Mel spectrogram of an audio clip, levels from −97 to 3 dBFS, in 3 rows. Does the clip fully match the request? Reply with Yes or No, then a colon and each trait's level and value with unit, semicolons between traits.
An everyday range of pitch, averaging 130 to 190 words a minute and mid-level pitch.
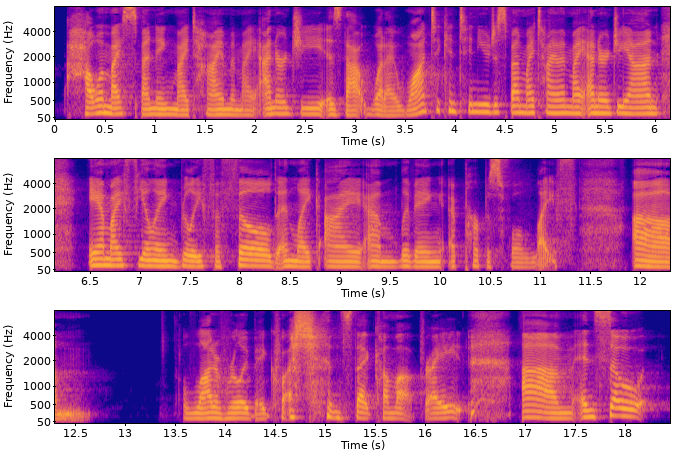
Yes: average, 3.7 semitones; average, 165 wpm; medium, 145 Hz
